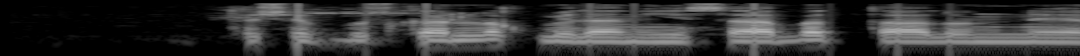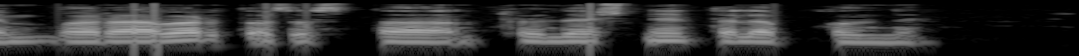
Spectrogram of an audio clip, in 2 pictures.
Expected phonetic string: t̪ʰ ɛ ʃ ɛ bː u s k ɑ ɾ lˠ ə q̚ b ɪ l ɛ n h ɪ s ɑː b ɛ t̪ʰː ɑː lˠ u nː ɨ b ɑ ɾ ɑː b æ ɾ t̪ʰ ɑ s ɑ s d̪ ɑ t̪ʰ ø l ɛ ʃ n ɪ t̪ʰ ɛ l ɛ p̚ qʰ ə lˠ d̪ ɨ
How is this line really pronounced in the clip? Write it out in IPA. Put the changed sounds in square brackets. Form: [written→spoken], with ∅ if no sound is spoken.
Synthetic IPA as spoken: t̪ʰ ɛ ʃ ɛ bː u s k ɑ ɾ lˠ ə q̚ b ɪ l ɛ n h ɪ s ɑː b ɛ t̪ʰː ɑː lˠ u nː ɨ b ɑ ɾ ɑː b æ ɾ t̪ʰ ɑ s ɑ s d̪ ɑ t̪ʰ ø l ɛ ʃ n ɪ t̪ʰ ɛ l ɛ p̚ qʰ ə lˠ d̪ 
